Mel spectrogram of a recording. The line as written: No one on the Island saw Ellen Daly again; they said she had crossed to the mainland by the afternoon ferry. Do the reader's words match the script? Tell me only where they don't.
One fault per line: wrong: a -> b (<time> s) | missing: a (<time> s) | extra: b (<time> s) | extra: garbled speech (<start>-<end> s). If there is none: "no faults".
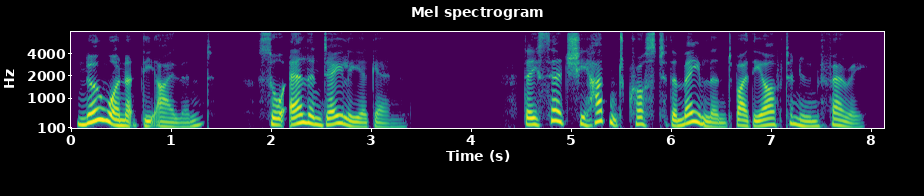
wrong: on -> at (0.6 s)
wrong: had -> hadn't (5.1 s)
